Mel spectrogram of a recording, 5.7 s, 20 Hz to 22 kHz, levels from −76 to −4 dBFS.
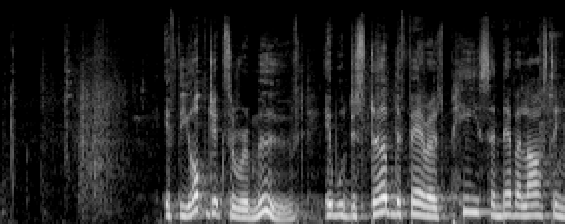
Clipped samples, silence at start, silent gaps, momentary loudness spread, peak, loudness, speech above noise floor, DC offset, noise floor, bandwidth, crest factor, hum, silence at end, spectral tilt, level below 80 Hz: under 0.1%; 0.8 s; none; 12 LU; -2 dBFS; -19 LUFS; 38 dB; under 0.1%; -57 dBFS; 17 kHz; 18 dB; none; 0 s; -6 dB/octave; -52 dBFS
